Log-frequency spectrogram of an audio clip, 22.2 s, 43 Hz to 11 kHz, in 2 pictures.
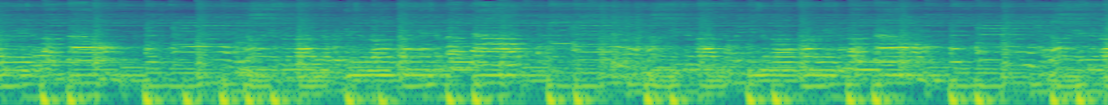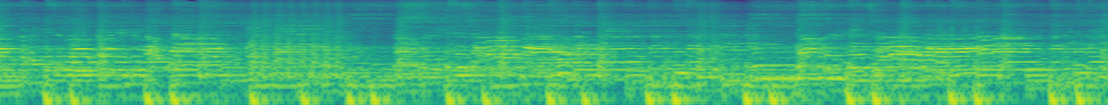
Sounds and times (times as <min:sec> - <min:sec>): Singing: 0:00.0 - 0:01.3, 0:02.2 - 0:09.4, 0:10.4 - 0:13.8, 0:15.0 - 0:17.6, 0:19.0 - 0:22.1
Drum kit: 0:00.0 - 0:22.1
Rock music: 0:00.0 - 0:22.1.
